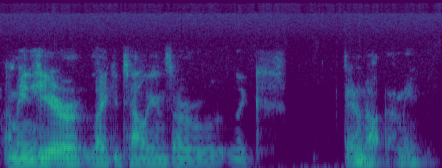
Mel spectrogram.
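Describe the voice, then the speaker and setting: A man's voice: medium pitch, steady tone, measured pace. A man, an English speaker, co-hosting a podcast in casual chat, rambling with lots of restarts and fillers. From Germany. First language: German. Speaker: podcast co-host. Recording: dull lo-fi recording.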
